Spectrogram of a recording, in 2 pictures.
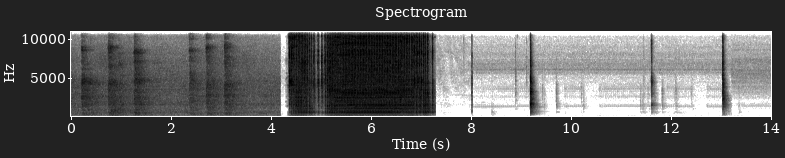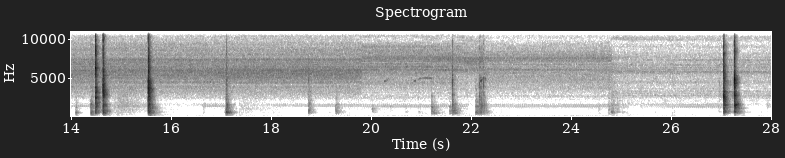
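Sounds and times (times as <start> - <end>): metallic clicks and clanks: 4.4 - 7.3.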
